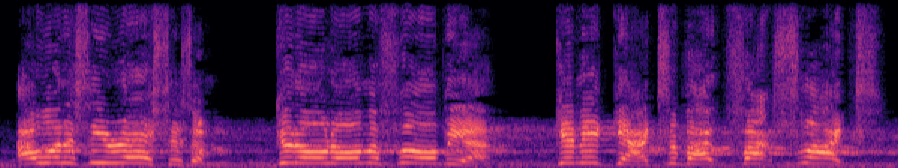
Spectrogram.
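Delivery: high-pitched, chanted demands; rowdy heckling. Acted. Heckler demanding crude gags from the act, rowdy high chant. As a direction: holler it like a boorish audience member.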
